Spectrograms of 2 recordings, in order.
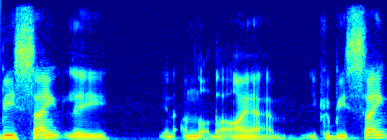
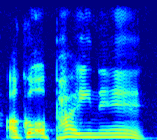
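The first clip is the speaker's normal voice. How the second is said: mock pleading patient, higher; lightly mocked pill-hungry patient; whiny patient; 7 semitones higher than usual. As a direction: beg the doctor for pills in a mocking whine. Mocking patients at the doctor's.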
